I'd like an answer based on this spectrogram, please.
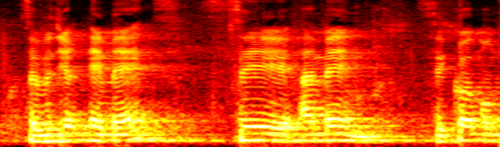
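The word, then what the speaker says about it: אמת: Le Nun est trop difficile à prononcer, Nun Nofelet. Qu'est-ce qui reste? Emet. Emet, ça veut dire vérité au féminin, et Amen, ça veut dire vérité au masculin.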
